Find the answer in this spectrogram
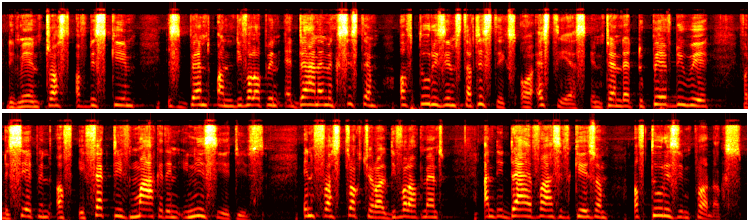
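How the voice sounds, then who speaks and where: A man with a Gambian accent reading a scripted news report in a formal, measured way. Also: high-pitched.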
